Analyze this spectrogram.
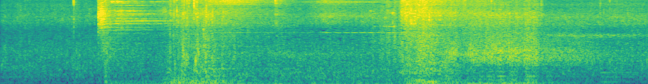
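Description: A magic blast bursts with a loud rushing whoosh.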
